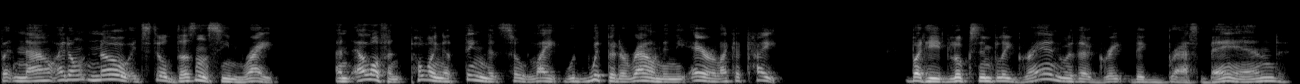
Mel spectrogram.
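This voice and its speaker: A man reading a rhyming picture book aloud as a teacher would, with animated, theatrical delivery and drawn-out words. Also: on the high side, lo-fi sound. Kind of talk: expressive rhyming storybook narration.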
